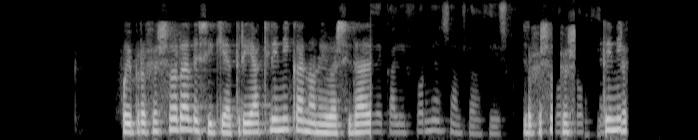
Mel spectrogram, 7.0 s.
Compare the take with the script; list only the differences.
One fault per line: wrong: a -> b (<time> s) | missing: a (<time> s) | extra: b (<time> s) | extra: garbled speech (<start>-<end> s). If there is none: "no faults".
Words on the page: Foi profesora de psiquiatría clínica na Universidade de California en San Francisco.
extra: garbled speech (5.2-6.3 s)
